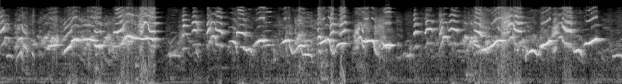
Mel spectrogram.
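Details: Several cockatiels calling in breeding-stimulation sound: lively overlapping chirps, squawks and looping whistles, nearly unbroken throughout.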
